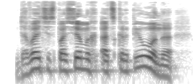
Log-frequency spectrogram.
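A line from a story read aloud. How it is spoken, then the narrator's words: Excited exclamation. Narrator (Russian): воскликнула Катя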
